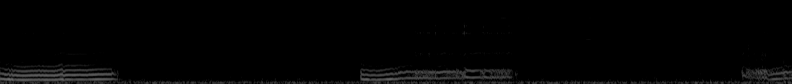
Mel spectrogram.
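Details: Drawn-out whistling tonal snores about every three seconds with squeaky whimpering notes in a quiet room, from Alex sleeping and dreaming; snoring.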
